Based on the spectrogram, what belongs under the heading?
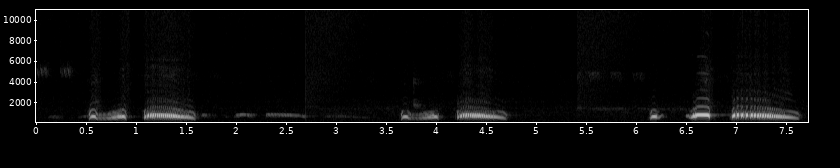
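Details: Spotted dove lure call of male and female, used to provoke males into singing and fighting: three clean phrases, each a short gurgling note followed by a longer throaty, wavering coo, repeated about every three seconds in silence.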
